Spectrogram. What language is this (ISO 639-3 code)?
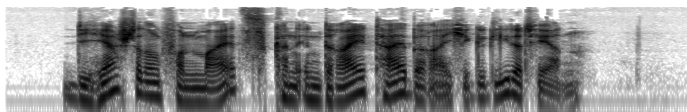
deu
